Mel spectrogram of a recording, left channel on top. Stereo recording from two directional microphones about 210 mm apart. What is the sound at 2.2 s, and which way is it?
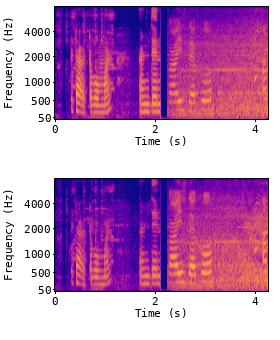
Speech, 15° right (ahead or behind).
